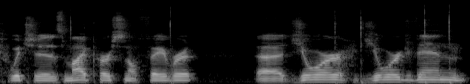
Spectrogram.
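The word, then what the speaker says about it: Bjoergvin: And we have the follow-up, which is my personal favorite, George Vin, or however the fuck you're supposed to pronounce it. I don't know. I'm pretty sure the B is silent right there, so.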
